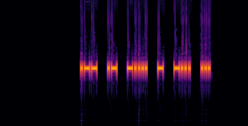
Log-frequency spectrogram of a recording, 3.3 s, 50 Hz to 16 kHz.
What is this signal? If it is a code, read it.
Morse code, heard as a keyed tone, about 52 wpm, spaced as for 36 wpm, 700 Hz. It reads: WA6TBS
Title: USA Call Signs - 2x Character Spacing - 50wpm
